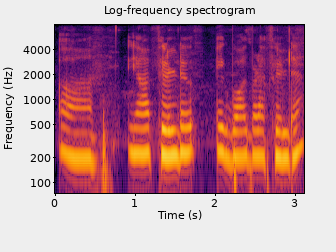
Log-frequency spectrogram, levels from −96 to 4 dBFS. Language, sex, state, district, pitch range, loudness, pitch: Hindi, female, Bihar, Kaimur, 205-230 Hz, -17 LUFS, 215 Hz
